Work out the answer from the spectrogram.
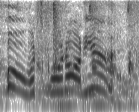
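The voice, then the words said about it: Mickey Mouse voice, slight Rez accent. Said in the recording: “it was like Mickey with like a little bit of a Rez accent”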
